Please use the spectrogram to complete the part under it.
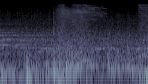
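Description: A bright magic blast crackles.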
